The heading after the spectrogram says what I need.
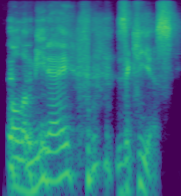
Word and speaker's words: Olamide Zaccheaus: Olamide Zaccheaus.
